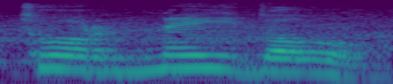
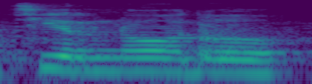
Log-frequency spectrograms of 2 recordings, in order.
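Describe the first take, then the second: First: The first syllable sounds like 'tor'. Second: The first syllable sounds like 'tir'. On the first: The speaker calls it right. "it's a tornado" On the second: The speaker calls it wrong. "It's not a tirnado ... Wrong"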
